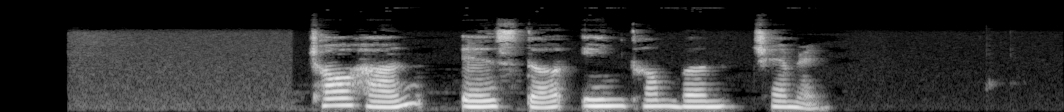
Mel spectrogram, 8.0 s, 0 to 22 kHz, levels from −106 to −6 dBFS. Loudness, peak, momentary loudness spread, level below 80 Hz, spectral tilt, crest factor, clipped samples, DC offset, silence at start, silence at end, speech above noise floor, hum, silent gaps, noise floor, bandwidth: -20 LUFS; -4 dBFS; 9 LU; -62 dBFS; -4.5 dB/octave; 18 dB; under 0.1%; under 0.1%; 2.3 s; 1.8 s; 56 dB; none; none; -76 dBFS; 9.4 kHz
